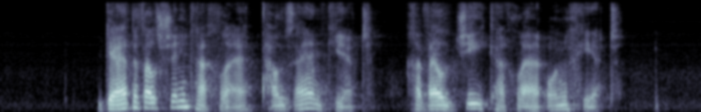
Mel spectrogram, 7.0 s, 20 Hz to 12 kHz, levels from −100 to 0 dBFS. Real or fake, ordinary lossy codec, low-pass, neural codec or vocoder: fake; MP3, 96 kbps; 10.8 kHz; codec, 24 kHz, 3 kbps, HILCodec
